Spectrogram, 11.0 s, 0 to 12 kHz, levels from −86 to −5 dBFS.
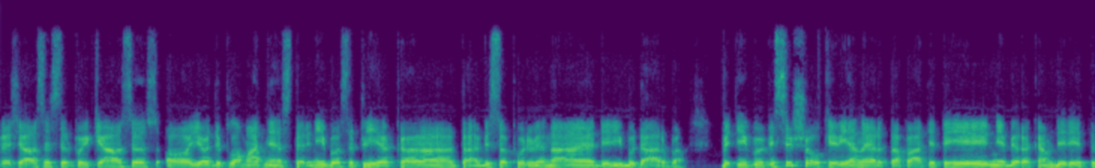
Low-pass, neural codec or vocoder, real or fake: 9.9 kHz; none; real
